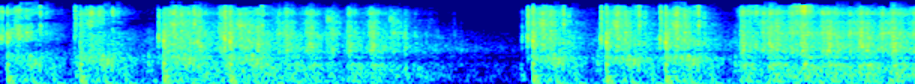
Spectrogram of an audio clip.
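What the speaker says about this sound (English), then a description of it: "Couple of bullets spamming through those smokes in the middle of the bomb site" Dense bursts of automatic gunfire from Counter-Strike spray in loud, rapid rattling volleys with a brief lull midway, the shots pouring through smoke on a bomb site during a Heroic versus Vitality match.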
